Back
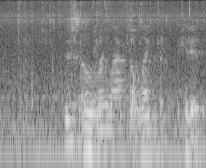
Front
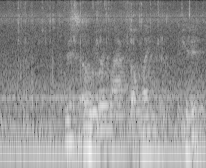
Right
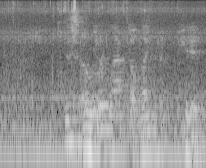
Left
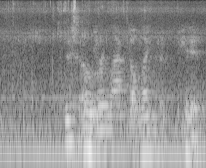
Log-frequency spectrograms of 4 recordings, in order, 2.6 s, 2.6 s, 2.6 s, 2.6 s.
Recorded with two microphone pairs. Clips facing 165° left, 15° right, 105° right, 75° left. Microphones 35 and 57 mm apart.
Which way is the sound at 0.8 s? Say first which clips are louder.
Even, left 3 dB; 145° left.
